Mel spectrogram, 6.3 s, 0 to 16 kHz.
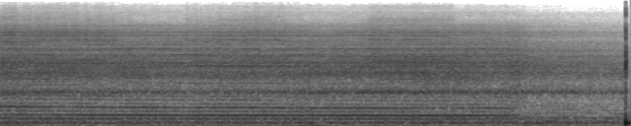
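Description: HM Derapage 80cc motorcycle engine running at a steady, even pitch, held to modest revs because it is being run in, with wind noise on a helmet-mounted camera. The engine note drops away about five seconds in, and a sharp click comes right at the end.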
